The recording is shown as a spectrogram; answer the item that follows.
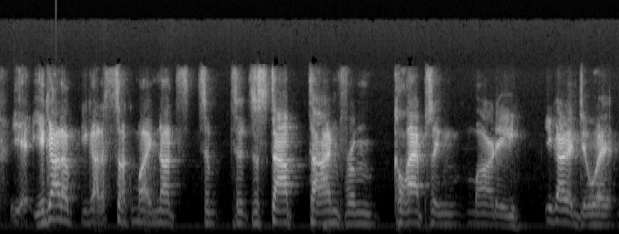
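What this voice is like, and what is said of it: Impression of Doc from Doc and Marty. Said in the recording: “It's a pretty good impression.”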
